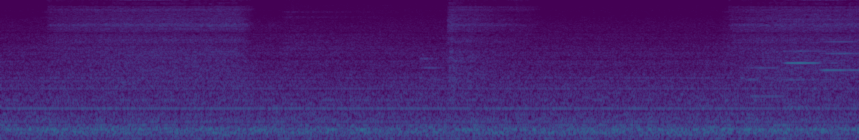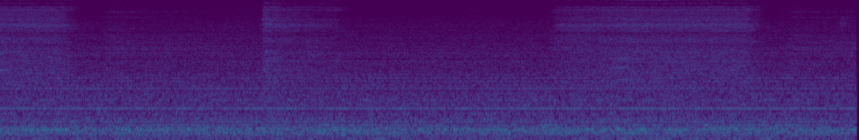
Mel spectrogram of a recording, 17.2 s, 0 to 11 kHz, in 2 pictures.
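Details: Biyovent mechanical ventilator running with steady motor hum and rhythmic airy hiss about 16 times a minute; ventilator operating sound.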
